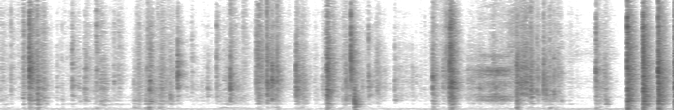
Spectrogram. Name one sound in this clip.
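Paper and plastic wrapping crinkle and rustle as a package is opened.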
